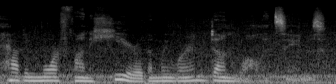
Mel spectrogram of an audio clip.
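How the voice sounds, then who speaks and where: An actress playing a determined young empress on a covert mission in a video game, speaking in a low-key, resolute way. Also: female voice, fairly even intonation, unhurried, noisy background. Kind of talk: video game cutscene dialogue.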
